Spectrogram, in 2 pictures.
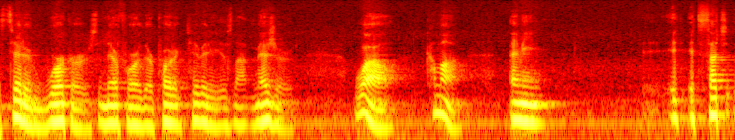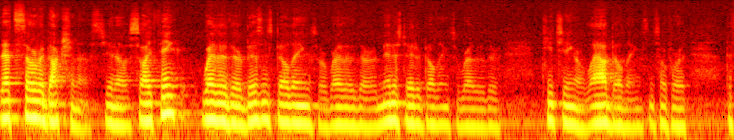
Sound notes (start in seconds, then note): none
